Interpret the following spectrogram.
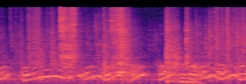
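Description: Aluminium foil crinkling in short rustles as it is peeled back off a roasting tray. Under the rustling, a voice coos along in a wavering, up-and-down pitch.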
